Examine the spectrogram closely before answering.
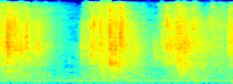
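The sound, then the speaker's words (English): Scratchy handwriting strokes, a pen rasping across a surface in a few continuous bursts separated by short pauses, fairly steady in loudness over a faint low hum. “So I'll just write that down.”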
